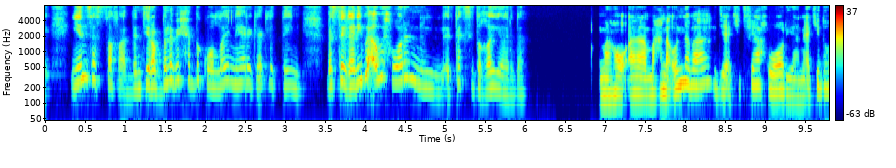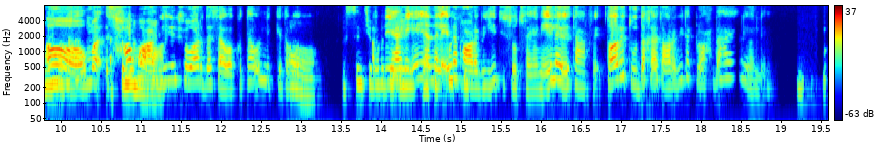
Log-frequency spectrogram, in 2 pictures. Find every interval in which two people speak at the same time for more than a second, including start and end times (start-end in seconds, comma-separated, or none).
9.8-11.4, 13.9-15.2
